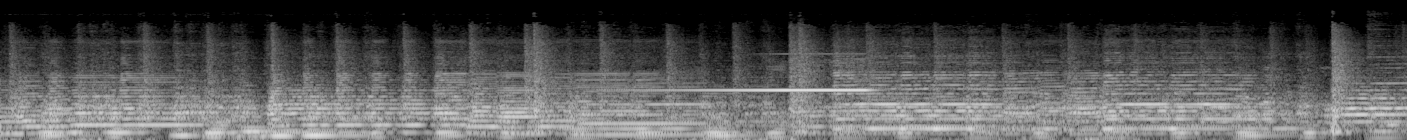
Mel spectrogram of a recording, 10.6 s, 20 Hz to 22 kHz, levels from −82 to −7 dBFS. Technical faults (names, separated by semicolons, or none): loudspeaker feedback squeal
